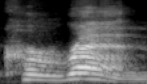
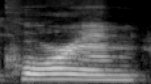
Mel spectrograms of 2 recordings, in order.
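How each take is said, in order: First: The stress is on the second syllable. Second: The stress is on the first syllable. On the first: "with an emphasis on the E" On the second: "Corin like Karen"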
